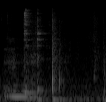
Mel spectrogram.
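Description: Dishes and cutlery clink and clatter in a short burst of sharp, bright knocks as plates and utensils are loaded into a dishwasher, with faint murmuring underneath.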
